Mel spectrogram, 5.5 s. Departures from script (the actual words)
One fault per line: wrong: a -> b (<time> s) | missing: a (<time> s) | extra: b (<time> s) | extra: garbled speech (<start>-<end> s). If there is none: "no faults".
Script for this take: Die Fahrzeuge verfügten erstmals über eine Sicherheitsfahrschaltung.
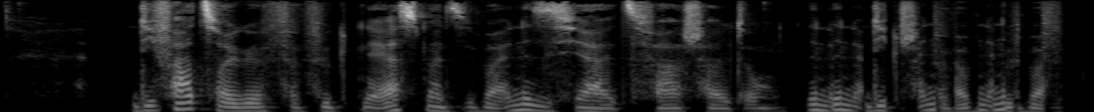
extra: garbled speech (4.0-5.3 s)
